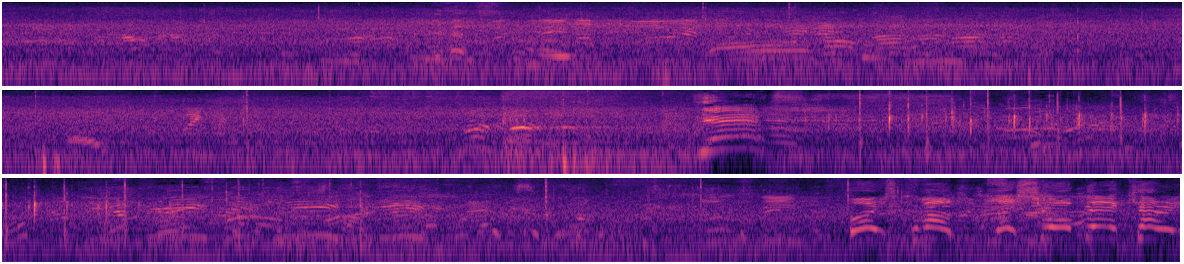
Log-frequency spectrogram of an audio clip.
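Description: Young men shout to each other outdoors across a football pitch.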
